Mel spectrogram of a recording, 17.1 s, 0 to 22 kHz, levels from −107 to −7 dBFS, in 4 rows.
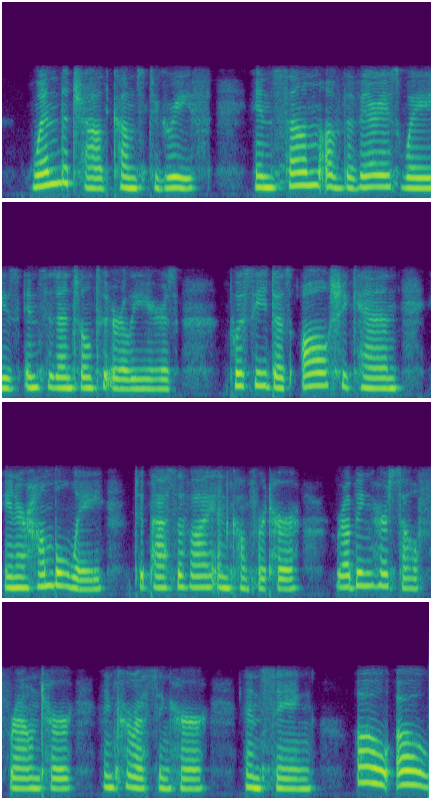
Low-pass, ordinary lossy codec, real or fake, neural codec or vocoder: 5.4 kHz; Opus, 24 kbps; real; none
